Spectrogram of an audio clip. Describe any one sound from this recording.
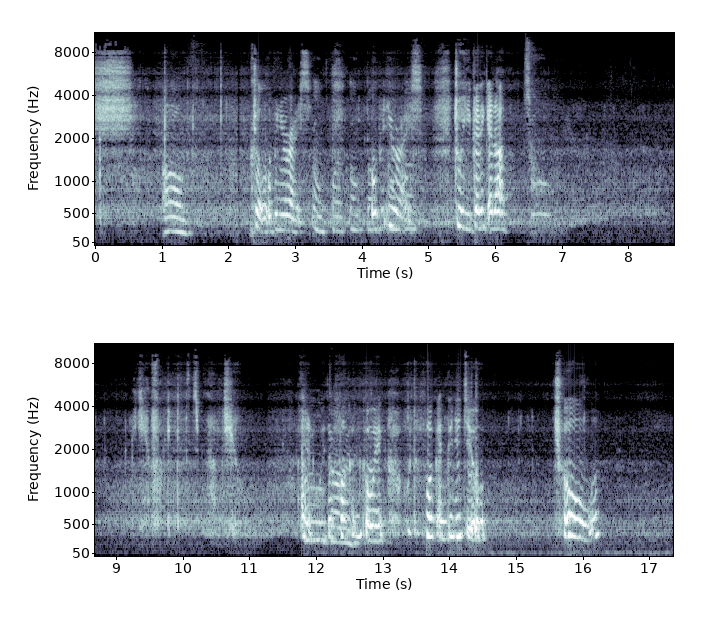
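A young woman speaks close to a microphone, dramatically and with emotion.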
